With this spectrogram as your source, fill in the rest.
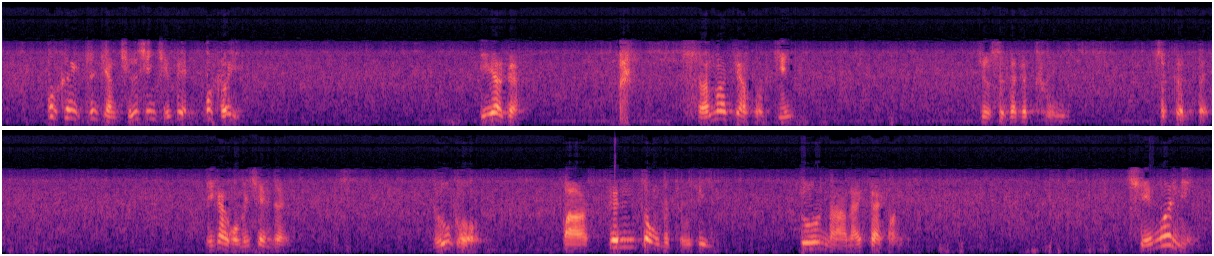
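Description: An elderly man speaks calmly in short phrases, heard through a small loudspeaker.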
